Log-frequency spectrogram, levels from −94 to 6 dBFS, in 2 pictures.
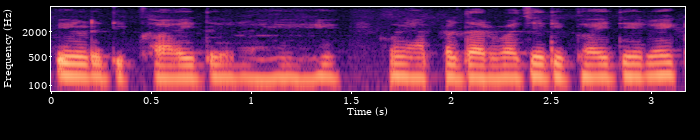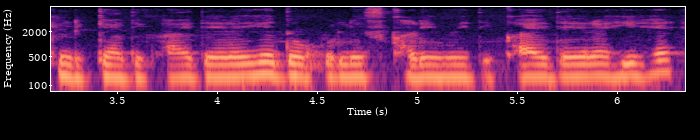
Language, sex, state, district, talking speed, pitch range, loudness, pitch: Hindi, female, Chhattisgarh, Kabirdham, 235 wpm, 155-165 Hz, -17 LUFS, 160 Hz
